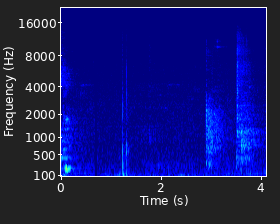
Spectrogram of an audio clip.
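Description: Quiet room tone with a single sharp tap about a second in, followed by two short noisy rustles near the end.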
